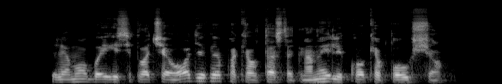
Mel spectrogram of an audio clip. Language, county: Lithuanian, Kaunas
